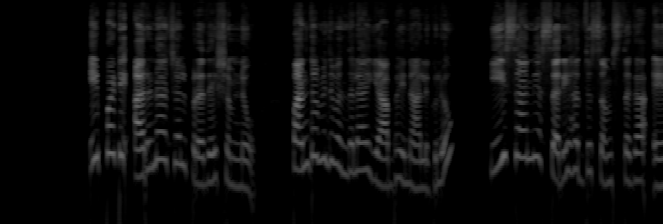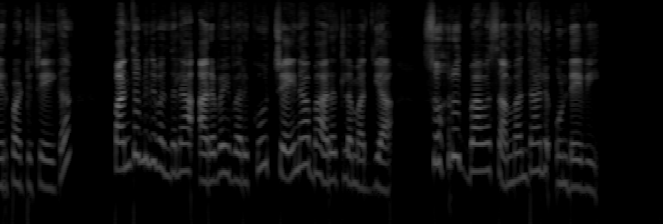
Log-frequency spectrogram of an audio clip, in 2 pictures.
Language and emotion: Telugu, neutral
